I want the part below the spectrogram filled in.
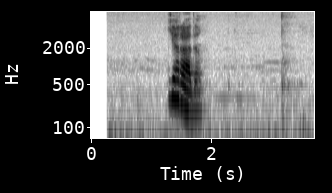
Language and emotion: Russian, positive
